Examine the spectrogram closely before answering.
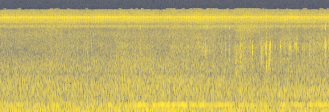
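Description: Footsteps crunch over forest ground.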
